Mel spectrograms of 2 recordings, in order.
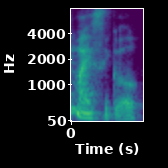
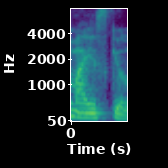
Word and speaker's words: MySQL: both pronunciation আর fine আপনি এস কিউএল বলেন অথবা মাই সিকুয়েল বলেন দুটাই পারফেক্টলি ফাইন দুটাই মানুষজন একদম সমান ভাবে ইউজ করে আমি বলি মাই সিকুয়েল আমাদের কোর্সে যারা ইন্সট্রাক্টর আছে তারা হয়তো অনেকে উচ্চারণ করার সময় মাই এসqউএল বলবে সেটা কিন্তু ভুল না that is also perfectly right okay তো আমরা যেই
